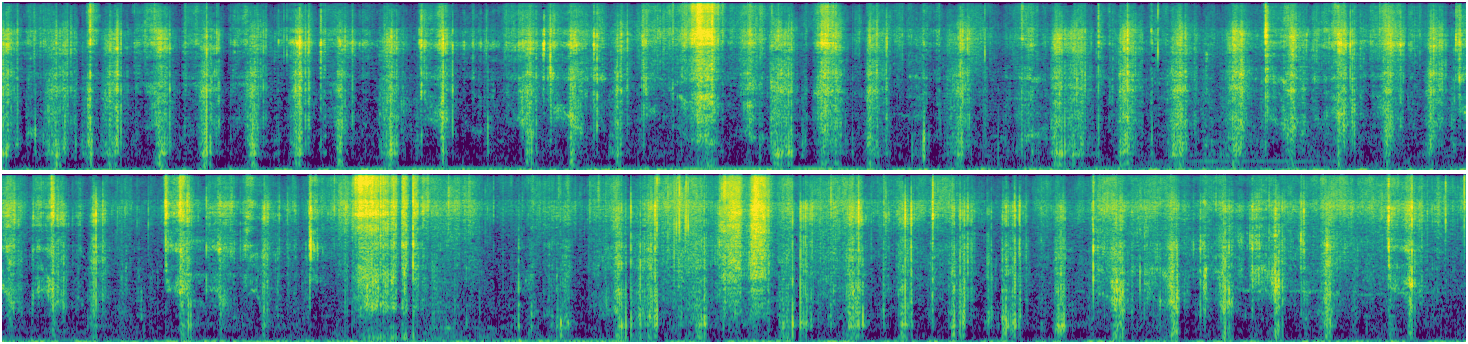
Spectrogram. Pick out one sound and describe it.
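A young woman chews soft food with wet, smacking sounds close to a microphone.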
